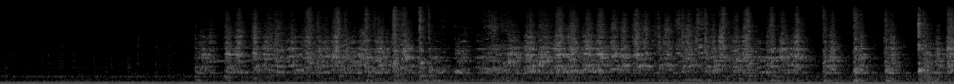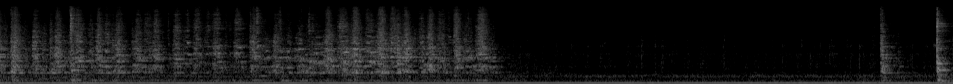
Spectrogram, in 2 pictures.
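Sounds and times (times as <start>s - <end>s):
whisk scraping a pan: 1.9s - 14.8s, 18.3s - 19.0s.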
